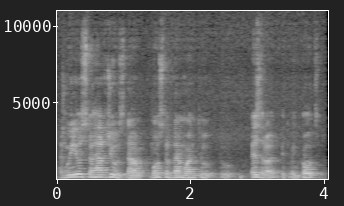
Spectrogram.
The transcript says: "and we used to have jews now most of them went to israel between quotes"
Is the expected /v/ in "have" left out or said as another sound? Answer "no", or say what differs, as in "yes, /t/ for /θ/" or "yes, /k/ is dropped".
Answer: no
